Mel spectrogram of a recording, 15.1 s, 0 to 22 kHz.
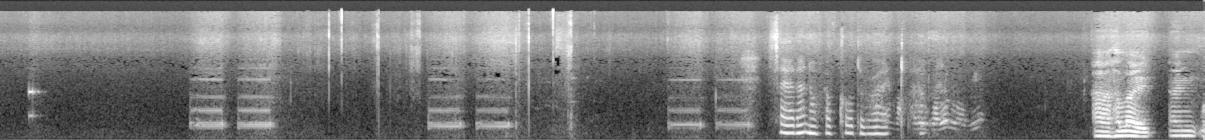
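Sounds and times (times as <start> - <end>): telephone ringback tone: 2.4 - 3.5, 5.4 - 6.4, 8.4 - 9.4.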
